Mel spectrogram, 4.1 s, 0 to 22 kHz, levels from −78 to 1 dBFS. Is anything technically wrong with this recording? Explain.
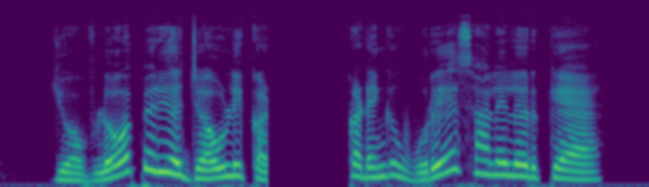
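Yes. From 1.66 to 2.18 s, just after "எவ்ளோ பெரிய", a digital wireless dropout mutes the speech for 0.52 s: the receiver lost data and faded to clean near-silence, with no noise burst like an analog dropout.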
